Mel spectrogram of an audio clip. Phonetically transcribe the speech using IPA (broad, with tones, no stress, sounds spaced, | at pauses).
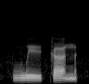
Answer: l w e˨˦ ɪ̯ k a̰˨˩ n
